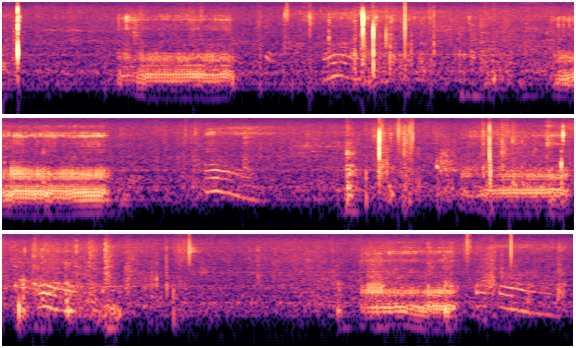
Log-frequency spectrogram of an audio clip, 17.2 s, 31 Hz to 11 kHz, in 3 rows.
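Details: A 4-month-old French Bulldog puppy in a deep sleep snores loudly in low, rasping rumbles, one every four to five seconds.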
